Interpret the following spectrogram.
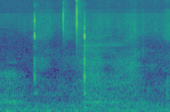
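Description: Knitting needles clicking faintly a few times as stitches are knit.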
